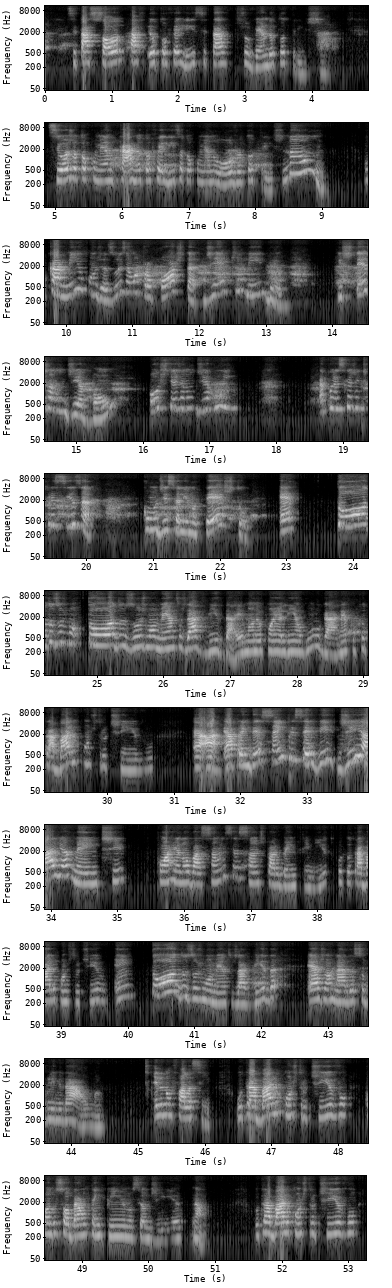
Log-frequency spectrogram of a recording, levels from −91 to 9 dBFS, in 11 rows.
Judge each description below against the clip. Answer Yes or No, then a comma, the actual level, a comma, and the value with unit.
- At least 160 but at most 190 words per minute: No, average, 145 wpm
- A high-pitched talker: Yes, very high, 265 Hz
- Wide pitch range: Yes, wide, 5.7 semitones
